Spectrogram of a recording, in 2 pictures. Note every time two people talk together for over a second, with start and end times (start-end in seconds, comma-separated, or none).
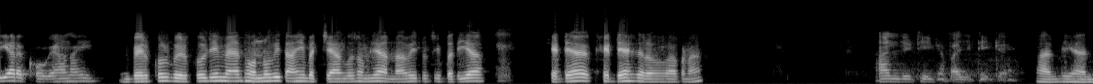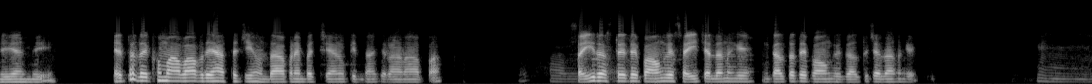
none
